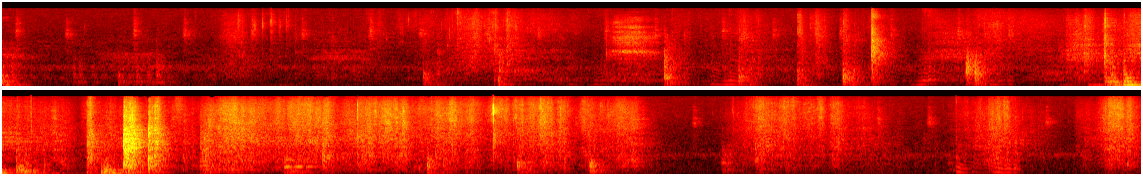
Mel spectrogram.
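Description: Plastic sheeting crinkles and rustles under gloved hands.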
